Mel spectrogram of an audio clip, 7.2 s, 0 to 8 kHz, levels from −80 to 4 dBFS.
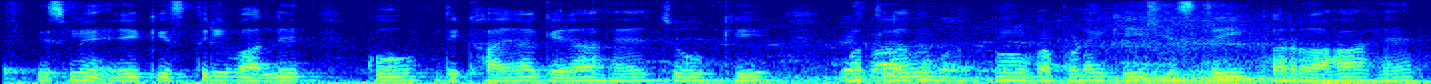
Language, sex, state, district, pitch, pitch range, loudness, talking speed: Marwari, male, Rajasthan, Churu, 125 Hz, 120-130 Hz, -33 LUFS, 135 wpm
